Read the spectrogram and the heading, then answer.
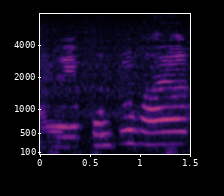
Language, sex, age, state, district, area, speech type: Assamese, female, 45-60, Assam, Tinsukia, rural, spontaneous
